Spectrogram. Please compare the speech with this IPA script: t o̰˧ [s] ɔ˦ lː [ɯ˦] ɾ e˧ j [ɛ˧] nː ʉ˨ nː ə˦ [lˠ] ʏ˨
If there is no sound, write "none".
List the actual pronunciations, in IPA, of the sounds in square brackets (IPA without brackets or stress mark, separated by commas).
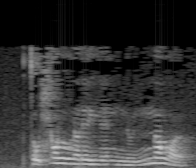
ɕ, ə˦, e˧, lˠ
